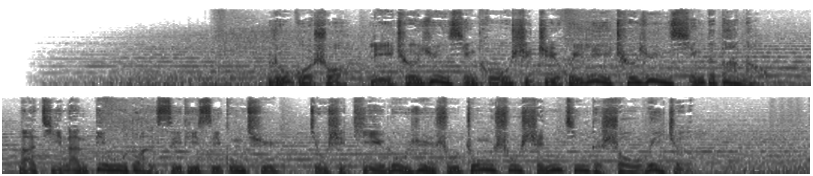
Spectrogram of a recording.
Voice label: 男, 专题配音, 大气激昂; 大气主流; 大气浑厚

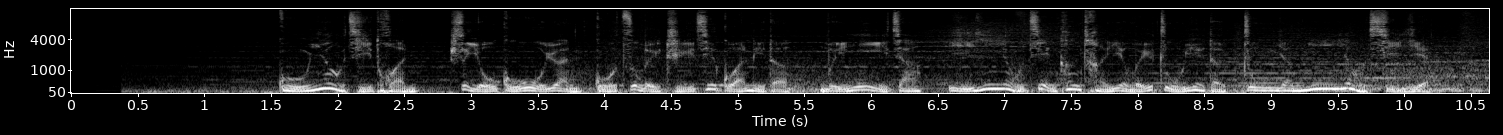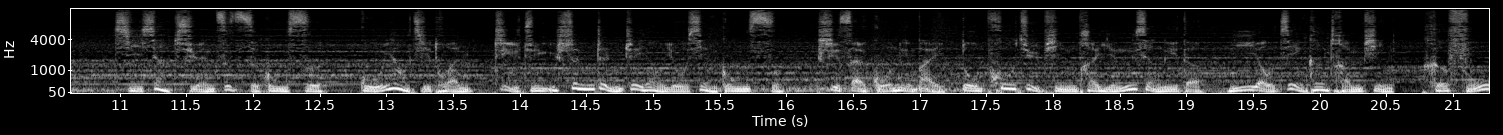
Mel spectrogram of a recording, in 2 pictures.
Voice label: 男 企业宣传 磁性厚重; 一池云锦＆国药致君合作

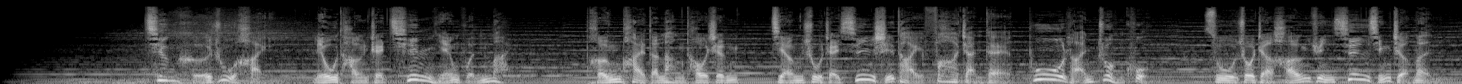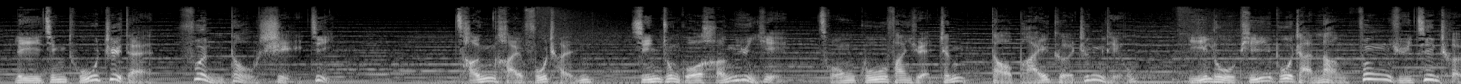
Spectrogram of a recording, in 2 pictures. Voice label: 男 大气专题 大气壮阔; 《航运大国》

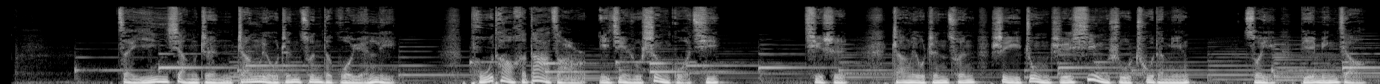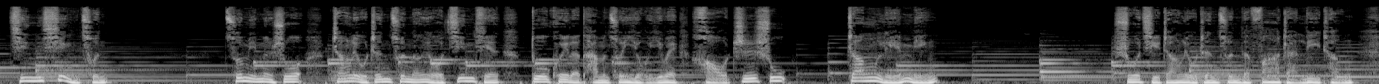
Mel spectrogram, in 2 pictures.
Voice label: 男 人物叙述 讲述; 感动商河; 男B3-磁性稳重

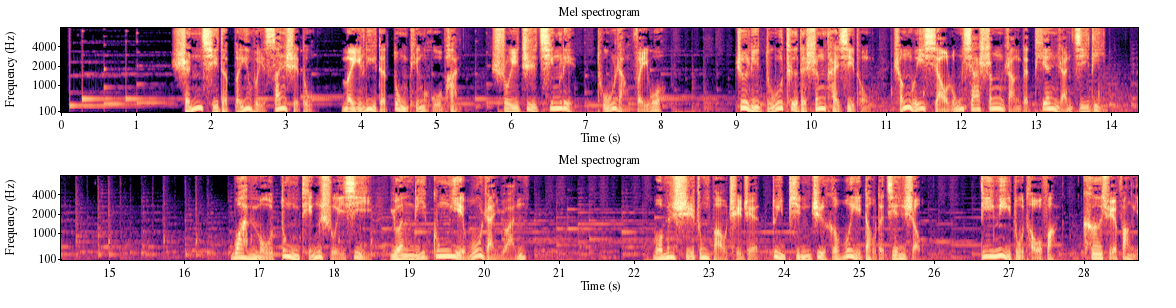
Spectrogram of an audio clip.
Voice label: 男, 纪录片, 小龙虾, 舌尖感觉; 稳重底蕴 舌尖感

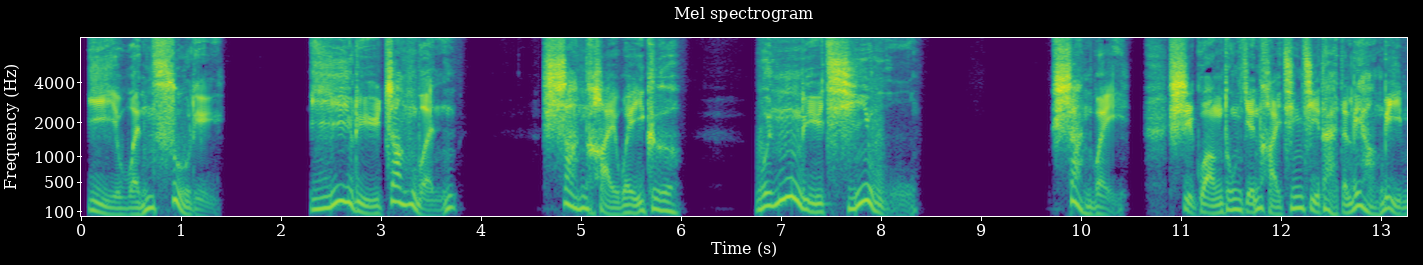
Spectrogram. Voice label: 男, 城市宣传片, 高端磁性; 汕尾; 高端磁性 成熟厚重

